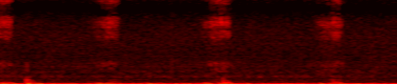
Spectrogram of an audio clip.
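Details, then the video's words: Elderly ten-year-old pet rabbit named Peter snoring loudly while asleep: soft, breathy rasping pulses recurring roughly once a second over a steady low hum. "Peter Snores Loudly"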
